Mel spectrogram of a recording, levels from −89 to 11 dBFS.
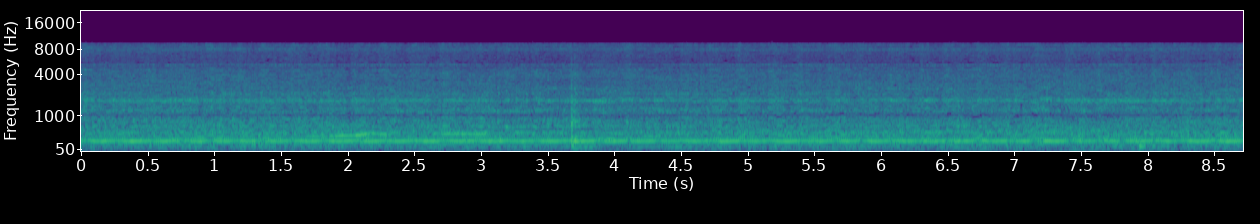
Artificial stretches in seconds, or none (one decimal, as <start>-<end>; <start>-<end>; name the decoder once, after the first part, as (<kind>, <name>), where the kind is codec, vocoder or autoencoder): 2.9-4.5 (codec, SNAC); 7.2-7.8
